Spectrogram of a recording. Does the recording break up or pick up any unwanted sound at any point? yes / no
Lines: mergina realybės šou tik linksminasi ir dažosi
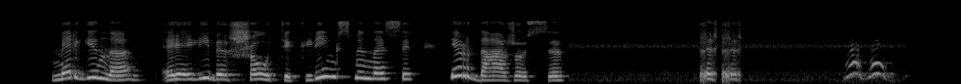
yes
